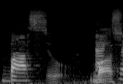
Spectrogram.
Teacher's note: Accent on the first syllable.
